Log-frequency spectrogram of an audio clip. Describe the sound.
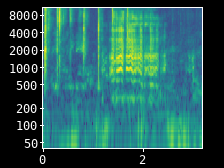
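Scattered sharp handclaps from an audience, uneven rather than a steady roar, mixed with raised voices and cheering in the middle before fading into murmur.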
